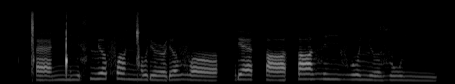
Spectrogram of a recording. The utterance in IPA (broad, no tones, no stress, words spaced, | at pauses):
ǀæ ŋ͡ǃis lʲʌfʌŋ͡ǀʊɾʲə˞ ɾʲʌvʌ | ɾʲæθɑ θɑzi vʊlʲʊz wi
